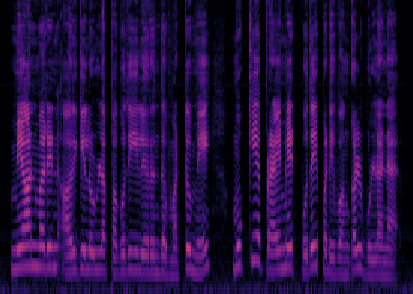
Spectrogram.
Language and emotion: Tamil, neutral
